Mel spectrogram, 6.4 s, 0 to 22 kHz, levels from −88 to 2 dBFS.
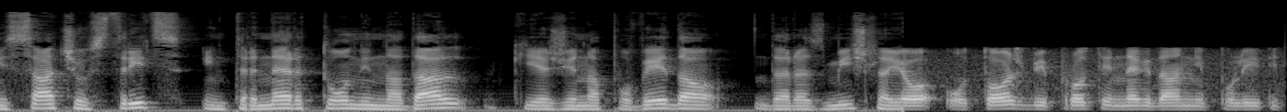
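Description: Speech runs under a steady mains hum at 60 Hz, roughly 25 dB below the voice, most likely from a ground loop or nearby transformer. On a spectrogram it is a thin, unbroken horizontal line at 60 Hz, with low harmonics stacked just above it. At 4.52 s the sound turns abruptly duller and boxier, with no gap at the join, and stays that way to the end. This points to an input switched to a poorer device, likely another microphone or a headset profile. On the spectrogram everything above 3.8 kHz disappears at that instant. The level also shifts by around 5 dB, and a new noise floor appears, roughly 30 dB under the speech, visible as a step in the waveform envelope.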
